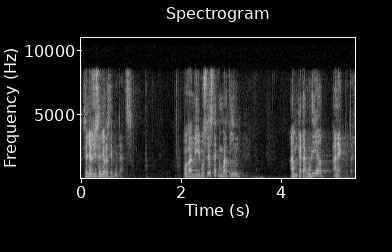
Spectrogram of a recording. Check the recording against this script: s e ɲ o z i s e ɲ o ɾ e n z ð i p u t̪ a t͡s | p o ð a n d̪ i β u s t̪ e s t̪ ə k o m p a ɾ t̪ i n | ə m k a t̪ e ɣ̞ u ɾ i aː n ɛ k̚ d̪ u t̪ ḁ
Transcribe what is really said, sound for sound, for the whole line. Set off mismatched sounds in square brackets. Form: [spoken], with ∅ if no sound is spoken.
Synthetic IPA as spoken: s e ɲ o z i s e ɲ o ɾ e [∅] z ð i p u t̪ a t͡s | p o ð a n d̪ i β u s t̪ e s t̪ [a] k [u] m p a ɾ t̪ i n | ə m k a t̪ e ɣ̞ u ɾ i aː n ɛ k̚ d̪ u t̪ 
